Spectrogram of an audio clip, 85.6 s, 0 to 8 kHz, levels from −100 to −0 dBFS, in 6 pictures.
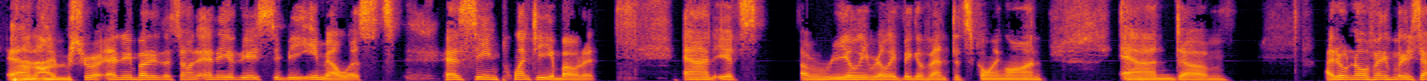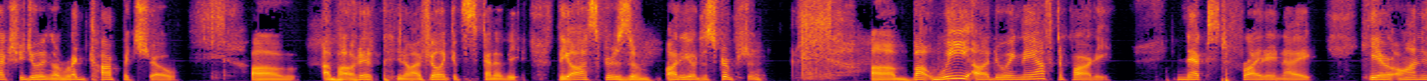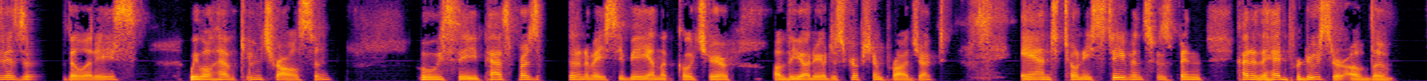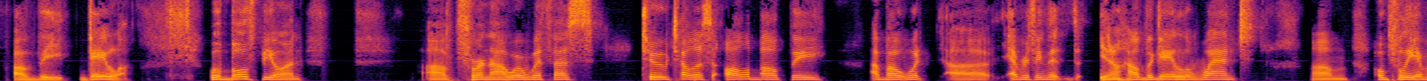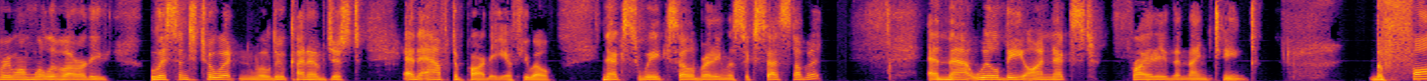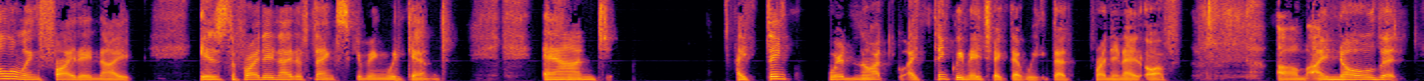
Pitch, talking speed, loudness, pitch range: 155 Hz, 140 wpm, -16 LUFS, 140-175 Hz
